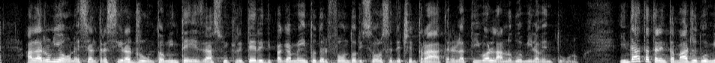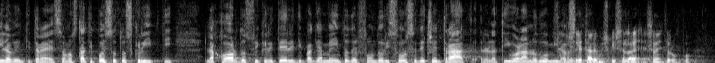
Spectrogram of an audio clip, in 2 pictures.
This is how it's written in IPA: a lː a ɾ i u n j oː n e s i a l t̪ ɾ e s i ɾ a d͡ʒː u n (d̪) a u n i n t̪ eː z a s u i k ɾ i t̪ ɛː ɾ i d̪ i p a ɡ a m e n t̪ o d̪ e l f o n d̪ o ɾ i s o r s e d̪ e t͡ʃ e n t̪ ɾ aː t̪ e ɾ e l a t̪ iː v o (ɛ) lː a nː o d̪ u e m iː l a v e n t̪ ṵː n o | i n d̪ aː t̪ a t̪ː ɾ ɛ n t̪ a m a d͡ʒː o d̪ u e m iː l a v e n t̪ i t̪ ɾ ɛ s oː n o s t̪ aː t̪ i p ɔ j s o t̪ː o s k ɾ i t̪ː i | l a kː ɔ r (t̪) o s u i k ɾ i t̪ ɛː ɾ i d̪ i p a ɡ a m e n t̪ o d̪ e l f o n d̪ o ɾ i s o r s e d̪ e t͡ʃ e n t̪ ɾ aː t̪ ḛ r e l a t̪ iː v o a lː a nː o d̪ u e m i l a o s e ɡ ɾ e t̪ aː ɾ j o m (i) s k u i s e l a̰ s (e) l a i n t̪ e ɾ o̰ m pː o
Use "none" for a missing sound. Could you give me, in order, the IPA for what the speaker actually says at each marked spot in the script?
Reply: t̪, a, d̪, i, e

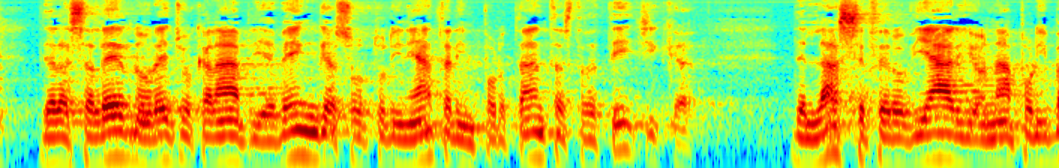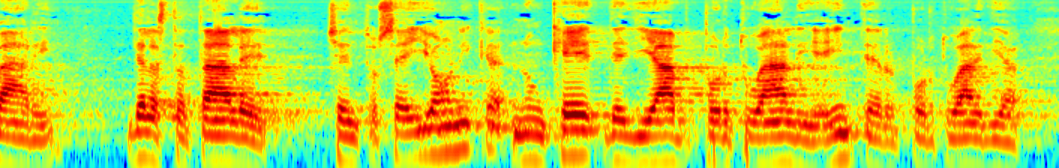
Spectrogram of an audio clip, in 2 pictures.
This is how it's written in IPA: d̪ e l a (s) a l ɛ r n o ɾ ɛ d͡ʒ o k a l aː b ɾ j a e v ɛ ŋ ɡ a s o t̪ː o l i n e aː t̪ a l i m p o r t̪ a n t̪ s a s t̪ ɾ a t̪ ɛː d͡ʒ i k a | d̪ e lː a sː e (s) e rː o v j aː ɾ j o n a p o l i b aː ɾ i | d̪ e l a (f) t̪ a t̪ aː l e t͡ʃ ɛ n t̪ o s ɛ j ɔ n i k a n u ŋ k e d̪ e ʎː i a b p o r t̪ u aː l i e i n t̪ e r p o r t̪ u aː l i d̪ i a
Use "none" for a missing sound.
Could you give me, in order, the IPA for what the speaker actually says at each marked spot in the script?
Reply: s, f, s

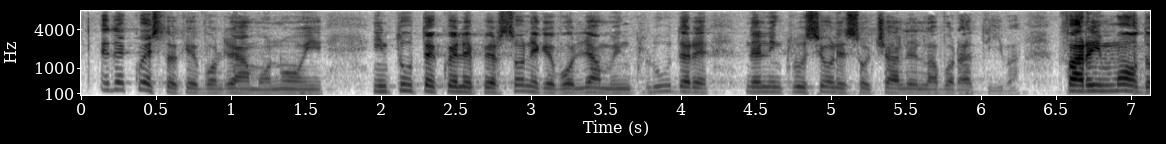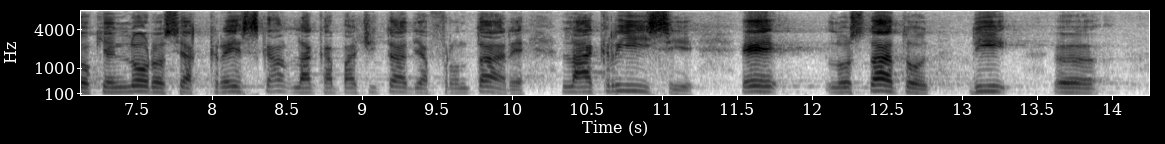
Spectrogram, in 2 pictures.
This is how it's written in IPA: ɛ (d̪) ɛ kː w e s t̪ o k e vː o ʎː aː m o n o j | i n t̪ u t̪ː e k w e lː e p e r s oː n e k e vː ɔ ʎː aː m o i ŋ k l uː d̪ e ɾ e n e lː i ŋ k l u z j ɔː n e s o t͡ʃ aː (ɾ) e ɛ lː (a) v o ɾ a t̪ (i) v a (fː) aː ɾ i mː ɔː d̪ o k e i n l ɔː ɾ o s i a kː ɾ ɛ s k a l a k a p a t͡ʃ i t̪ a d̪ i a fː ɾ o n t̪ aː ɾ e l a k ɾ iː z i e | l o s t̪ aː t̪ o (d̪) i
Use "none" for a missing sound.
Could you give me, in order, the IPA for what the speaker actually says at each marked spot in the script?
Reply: d̪, l, a, iː, f, d̪

